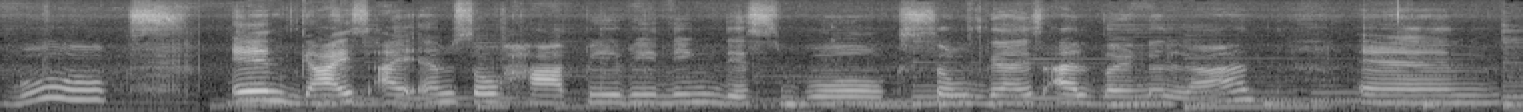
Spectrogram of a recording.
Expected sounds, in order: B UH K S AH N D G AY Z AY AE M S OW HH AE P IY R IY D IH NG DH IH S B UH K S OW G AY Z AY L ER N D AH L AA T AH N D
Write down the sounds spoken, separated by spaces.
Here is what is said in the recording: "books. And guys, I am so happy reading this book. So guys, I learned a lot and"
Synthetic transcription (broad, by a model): B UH K S AH N D G AY S AY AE M S OW HH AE P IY R IY D IH NG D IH S B UH K S OW G AY S AY L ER N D AH L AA T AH N D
